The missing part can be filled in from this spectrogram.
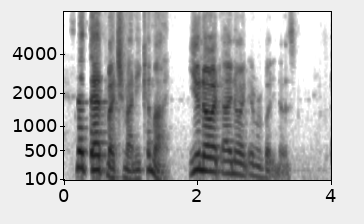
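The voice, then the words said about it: Donald Trump impression. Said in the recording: “you have to do it again in a Trump voice.”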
